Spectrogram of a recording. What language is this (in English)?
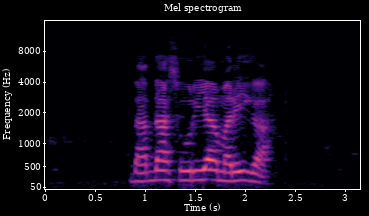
Sansi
